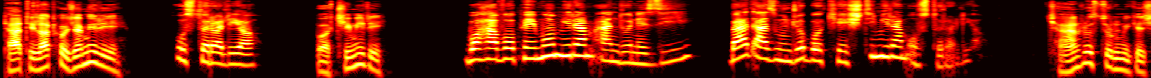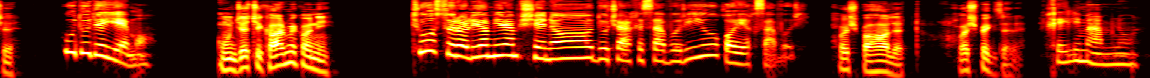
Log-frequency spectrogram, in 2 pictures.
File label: Dialogue lesson Farsi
